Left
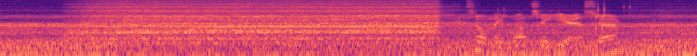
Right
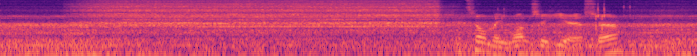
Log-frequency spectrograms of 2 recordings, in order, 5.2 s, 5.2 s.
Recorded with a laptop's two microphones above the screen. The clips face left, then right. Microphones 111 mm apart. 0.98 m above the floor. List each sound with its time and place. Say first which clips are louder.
0.5 s a hair dryer: left 4 dB; 60° left (ahead or behind), 3 m
3.4 s a man speaking: right 3 dB; 25° right (ahead or behind), 0.8 m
